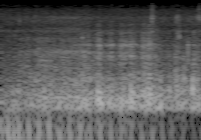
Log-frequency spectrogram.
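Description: Wind buffeting the microphone outdoors on a boat, a steady uneven rush with a few faint clicks.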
